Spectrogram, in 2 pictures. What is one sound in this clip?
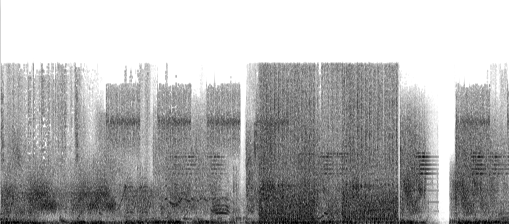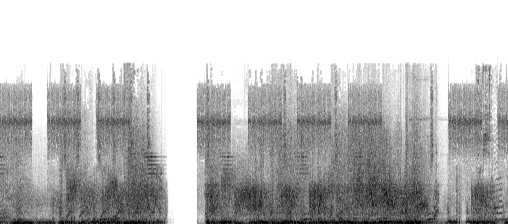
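Rapid punches and blasts from a fighting game hit in quick bursts.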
